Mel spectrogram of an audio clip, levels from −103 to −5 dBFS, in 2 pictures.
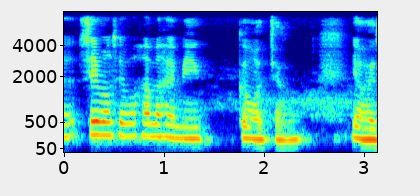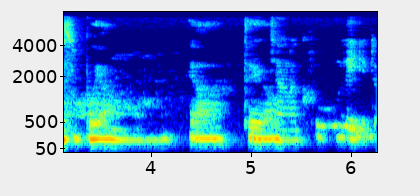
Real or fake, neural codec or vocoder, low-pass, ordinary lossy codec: real; none; 7.2 kHz; none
